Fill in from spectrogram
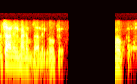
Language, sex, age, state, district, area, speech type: Marathi, male, 45-60, Maharashtra, Jalna, urban, conversation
